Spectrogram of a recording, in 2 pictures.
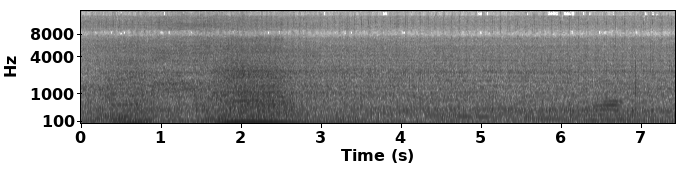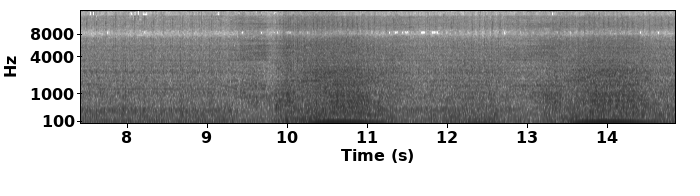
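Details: VAZ 2110 that won't run properly on petrol, misfiring with no stable idle: uneven, lumpy idle with hesitant rev blips that sag back; throttle position sensor not responding, rough idle traced to its wiring fault.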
